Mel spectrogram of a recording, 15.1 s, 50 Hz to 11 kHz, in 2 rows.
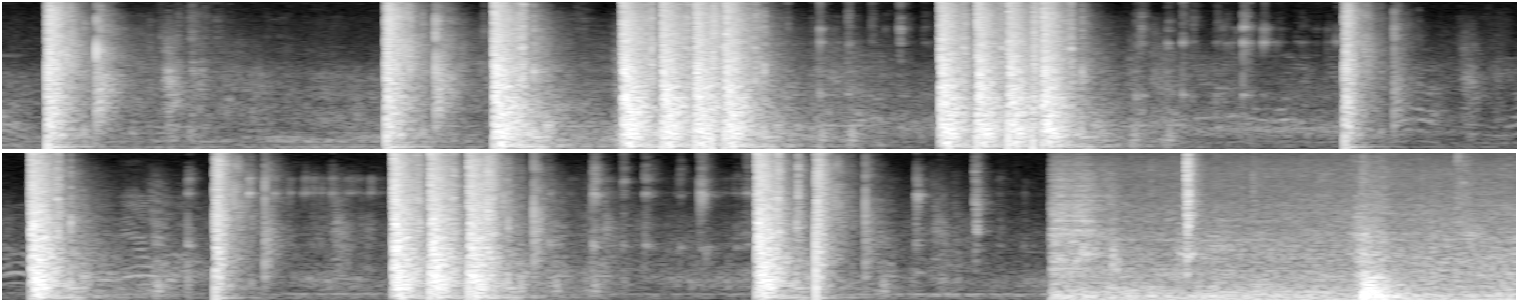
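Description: Saiga 12 semi-automatic 12-gauge shotgun firing a string of about a dozen shots at an uneven pace, some in quick pairs, with spent shells ejecting. The shooting stops near the end, leaving a steady background hiss and a single knock.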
